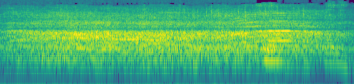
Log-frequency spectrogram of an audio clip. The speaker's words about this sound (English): Now, that actually sounded like a bit of a mixed kind of reaction in the crowd. If to my ears, it was not all raucous cheering from his base here at Michigan.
